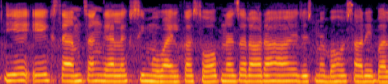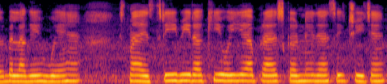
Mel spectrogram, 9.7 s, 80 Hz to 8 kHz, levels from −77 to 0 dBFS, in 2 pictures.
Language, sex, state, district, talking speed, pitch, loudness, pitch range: Hindi, female, Bihar, Kishanganj, 175 wpm, 200 Hz, -13 LUFS, 195-205 Hz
